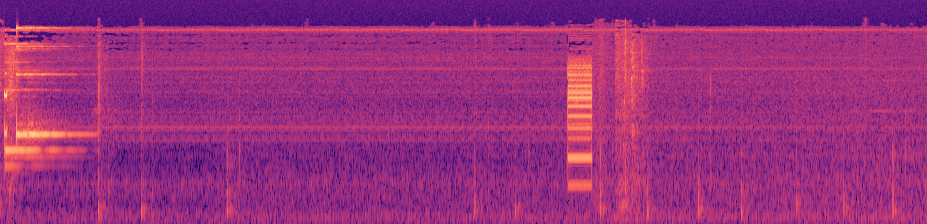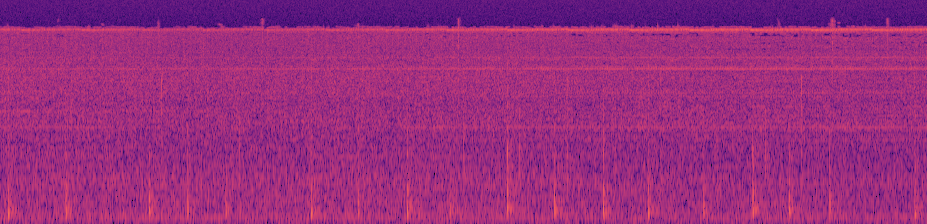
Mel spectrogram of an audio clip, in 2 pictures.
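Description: Footsteps tap on a wooden floor at a steady walking pace.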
